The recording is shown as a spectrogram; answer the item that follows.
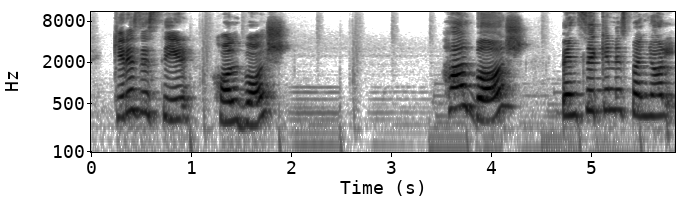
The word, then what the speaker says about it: Holbox: Pues sí, tienes razón, pero Holbox es un nombre maya, no español.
